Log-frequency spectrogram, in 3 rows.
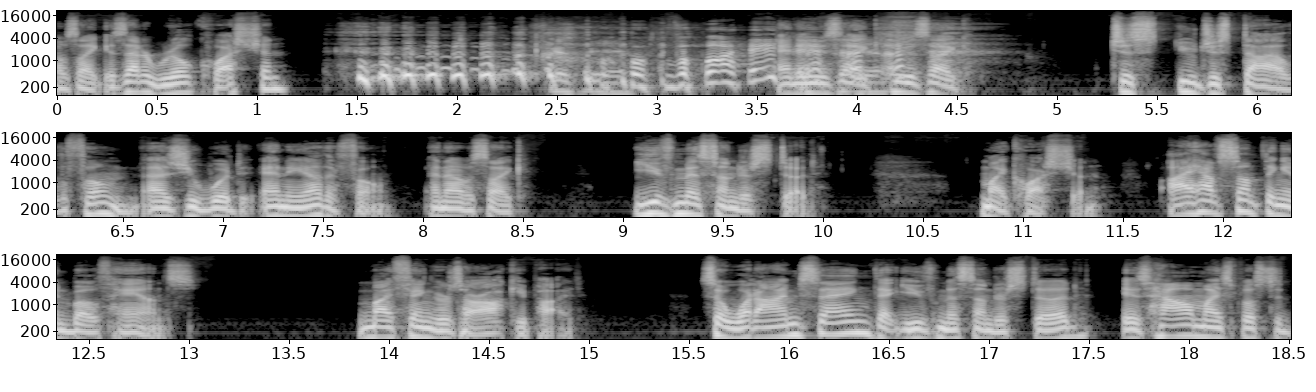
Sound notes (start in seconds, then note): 1.4 Rob laughs; 1.4 laughs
